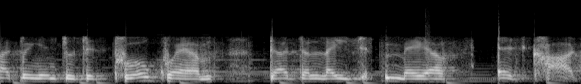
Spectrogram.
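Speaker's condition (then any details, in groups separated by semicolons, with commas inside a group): Cerebral palsy; from birth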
